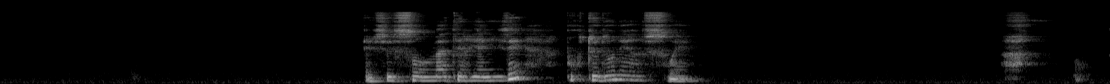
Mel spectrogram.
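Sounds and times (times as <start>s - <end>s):
speech: 3.6s - 7.0s
deep breathing during a guided meditation: 10.0s - 10.6s.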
